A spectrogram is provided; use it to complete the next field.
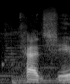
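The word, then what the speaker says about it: Cait Sith: Oh, you mean Kate Sith? Okay, Sith, yeah. Which I Hey, think, Sith. if they were using the correct Gaelic, would be like Kadshi or something like that.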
